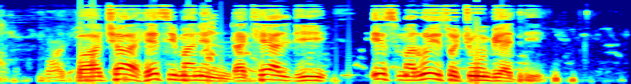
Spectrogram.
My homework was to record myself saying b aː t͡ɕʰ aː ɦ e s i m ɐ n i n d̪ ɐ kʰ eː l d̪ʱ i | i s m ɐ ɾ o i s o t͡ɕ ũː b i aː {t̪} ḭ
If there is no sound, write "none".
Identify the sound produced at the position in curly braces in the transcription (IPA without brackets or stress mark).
t̪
